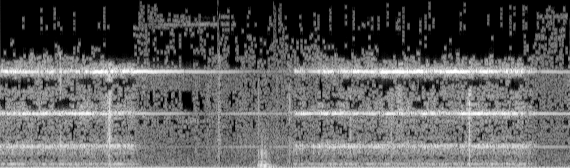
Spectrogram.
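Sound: telephone ringing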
